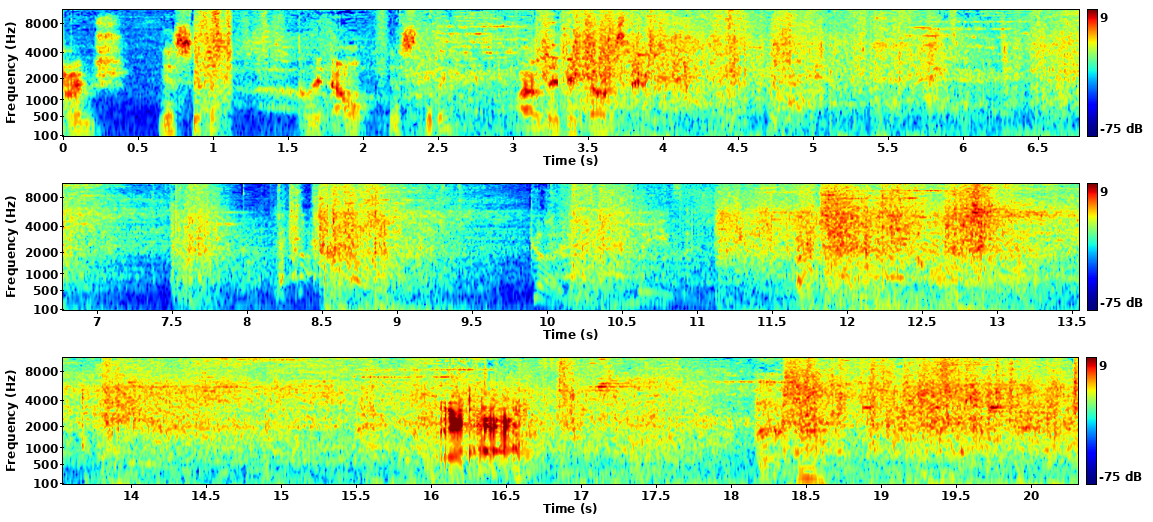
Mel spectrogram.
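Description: Game spell effects whoosh and clash in a fight.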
